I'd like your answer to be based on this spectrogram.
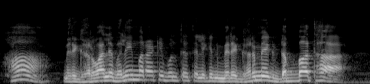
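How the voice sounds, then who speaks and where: A man from Maharashtra, a native Marathi speaker, delivers a motivational workshop lecture, firing off rhetorical questions and answering them himself. His voice sits a little high and swings widely in pitch. Faint music plays underneath. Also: expressive, brisk, a little mellow, dull audio. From Maharashtra, India. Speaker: English-speaking coach.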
